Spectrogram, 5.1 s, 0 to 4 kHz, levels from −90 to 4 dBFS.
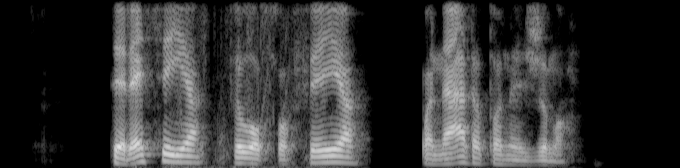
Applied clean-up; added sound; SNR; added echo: neural separator model SepFormer DNS4.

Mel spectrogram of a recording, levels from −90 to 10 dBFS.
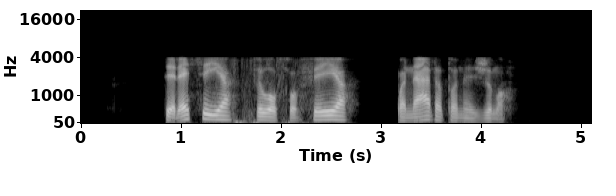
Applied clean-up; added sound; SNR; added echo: neural separator model SepFormer WHAM!.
